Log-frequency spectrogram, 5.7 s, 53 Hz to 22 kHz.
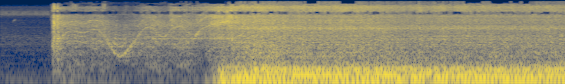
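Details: LS1 V8 one-tonner on first startup right after fitting an upgraded Aeroflow 78/75 Gen 2 turbo (new cam, wrapped dump pipe, intercooler piping sorted): it cranks, catches and settles into a steady, even low rumble with no ticking, puffing or hissing. Turbo spinning well, no exhaust leaks, normal idle.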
